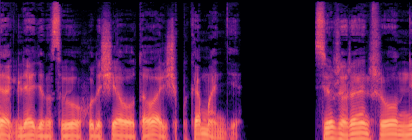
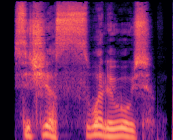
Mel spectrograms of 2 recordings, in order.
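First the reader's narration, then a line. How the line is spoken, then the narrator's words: Groaning, strained young man. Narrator (Russian): простонал парень, похоже, перенапрягся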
